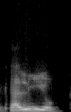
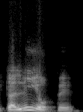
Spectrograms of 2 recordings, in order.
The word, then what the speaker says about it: Calíope: Porque ellos no pronuncian de por sí Calíope, sino que hacen una diferente pronunciación al nombre, ¿no? Como que en vez de la E, sonase como una vocal, como la vocal I, ¿no?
